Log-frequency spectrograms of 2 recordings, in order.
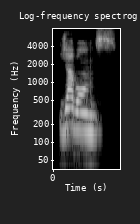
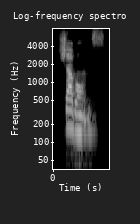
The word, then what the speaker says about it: j'avance: Y la C cuando está solita suena como S. Entonces, la pronunciación de este verbo es yo avanzo, j'avance, j'avance.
